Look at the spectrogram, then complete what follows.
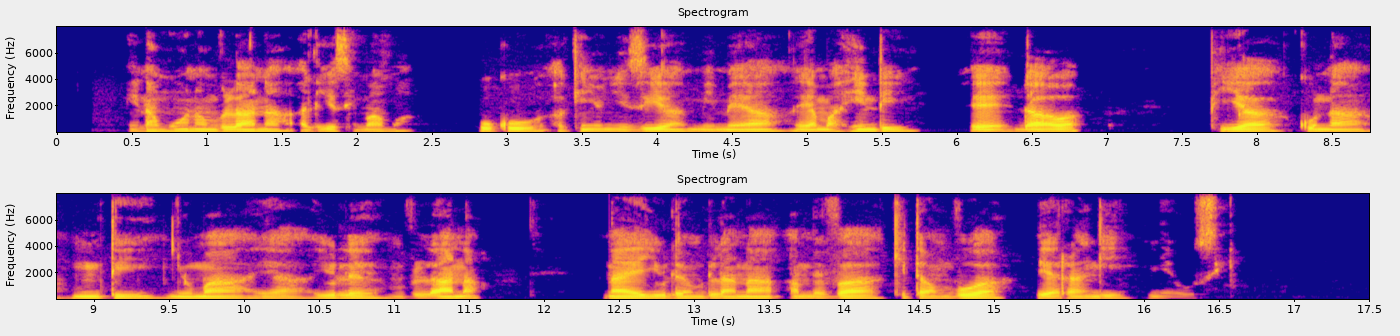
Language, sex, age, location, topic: Swahili, male, 18-24, Kisumu, health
